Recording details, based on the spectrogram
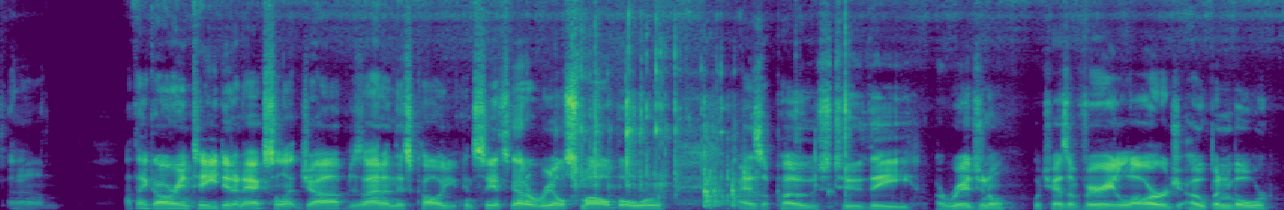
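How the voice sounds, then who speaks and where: A man's voice: mid-range voice, little pitch movement, normal speed, a little hiss or hum. A man gives informal instruction in a plain-spoken, folksy way as an experienced outdoorsman. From central Kentucky, United States. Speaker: duck hunter teaching calling techniques.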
